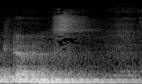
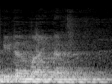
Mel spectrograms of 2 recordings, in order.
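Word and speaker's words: determiner: जैसे मैंने बहुत से लोगों को देखा है कहते हुए कि इसको डिटरमिनर न पढ़ते क्या पढ़ते हैं? डिटरमाइनर।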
